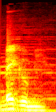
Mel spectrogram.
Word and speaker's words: Megumi: actually yeah okay I I said him his name wrong megumi uh got to try to keep that in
